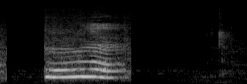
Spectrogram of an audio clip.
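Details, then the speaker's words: An adult imitates an infant's single short, steady voiced sound, demonstrated as the Dunstan baby language cry signalling thirst. "ensuite si la soif ce sera un note quelque chose comme ça encore une fois"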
